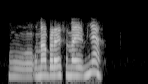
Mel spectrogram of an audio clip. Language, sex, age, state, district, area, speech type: Santali, female, 18-30, Jharkhand, Pakur, rural, conversation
